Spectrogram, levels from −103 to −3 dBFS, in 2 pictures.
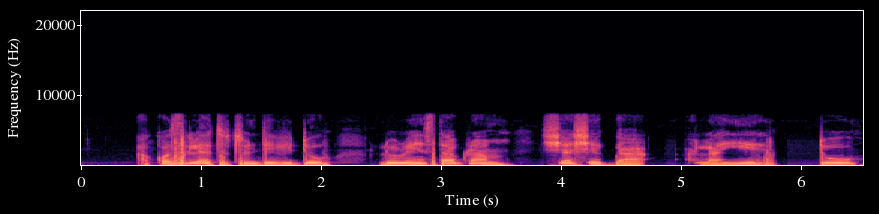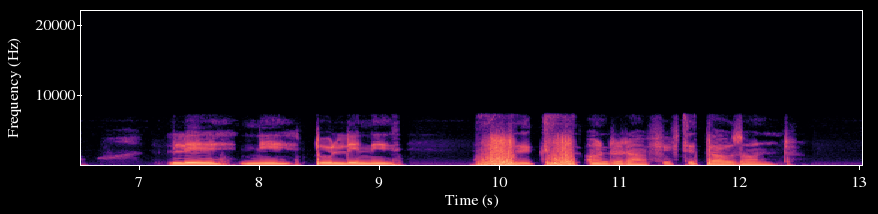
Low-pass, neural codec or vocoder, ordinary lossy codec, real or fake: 7.2 kHz; none; none; real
